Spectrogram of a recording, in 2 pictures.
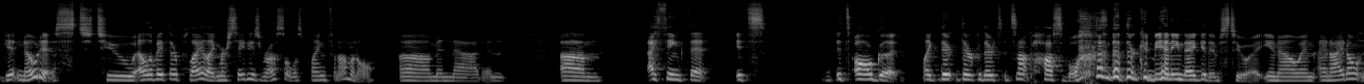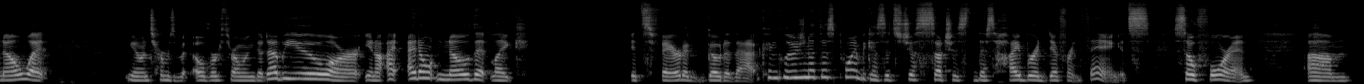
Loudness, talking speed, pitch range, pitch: -32 LUFS, 190 wpm, 190-240 Hz, 210 Hz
